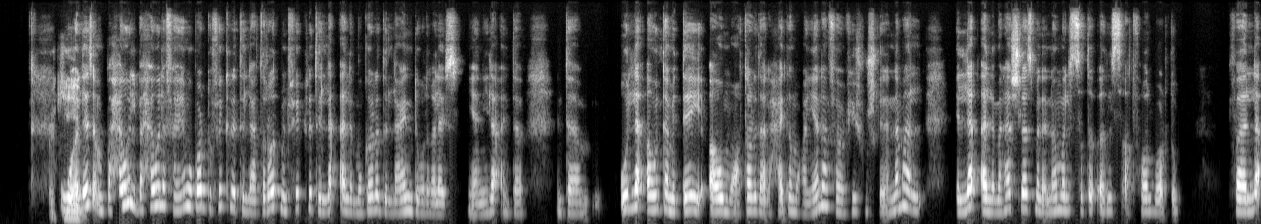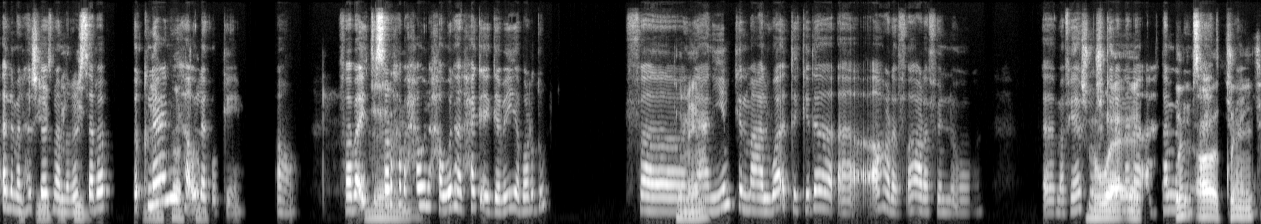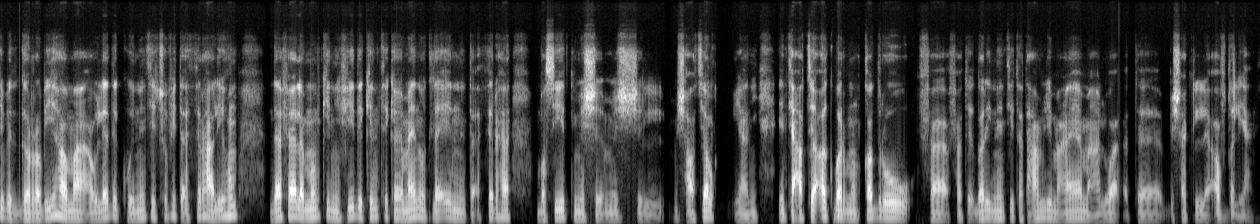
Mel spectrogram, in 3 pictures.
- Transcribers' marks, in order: tapping
- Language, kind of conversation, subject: Arabic, advice, إزاي أقدر أقول "لا" من غير ما أحس بالذنب وأبطل أوافق على طلبات الناس على طول؟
